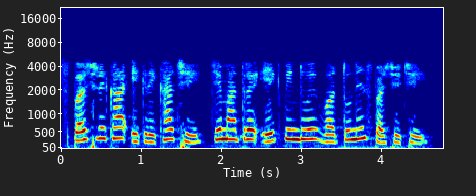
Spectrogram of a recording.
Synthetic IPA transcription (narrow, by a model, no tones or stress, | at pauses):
spəɾʃɾekʰaʔekɾekʰat͡ʃʰed͡ʒemat̪ɾəʔekbind̪ueʋəɾt̪unespəɾʃet͡ʃʰe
